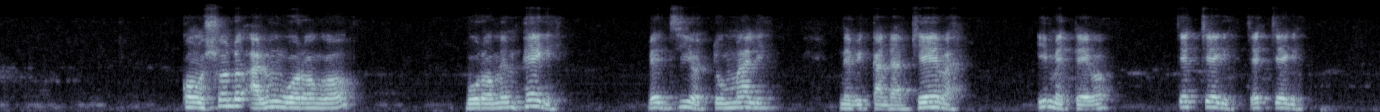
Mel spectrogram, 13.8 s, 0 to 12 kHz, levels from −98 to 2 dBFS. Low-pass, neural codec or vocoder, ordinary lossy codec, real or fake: 7.2 kHz; none; Opus, 16 kbps; real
